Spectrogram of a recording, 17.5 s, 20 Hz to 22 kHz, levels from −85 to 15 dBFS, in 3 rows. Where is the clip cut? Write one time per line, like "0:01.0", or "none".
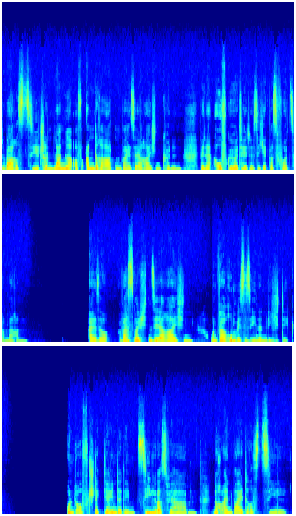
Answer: none

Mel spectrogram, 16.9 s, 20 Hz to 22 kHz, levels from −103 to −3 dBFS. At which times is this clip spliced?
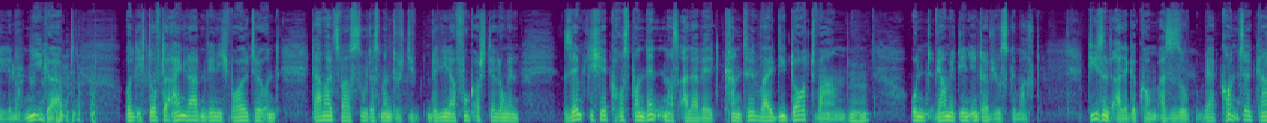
none

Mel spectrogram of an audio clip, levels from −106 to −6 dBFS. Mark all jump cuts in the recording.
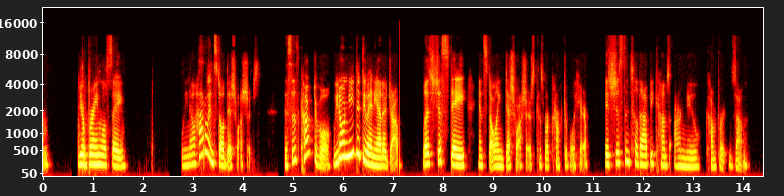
0:11.2

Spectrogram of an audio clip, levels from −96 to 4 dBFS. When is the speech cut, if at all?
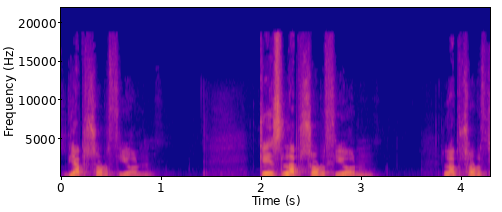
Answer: none

